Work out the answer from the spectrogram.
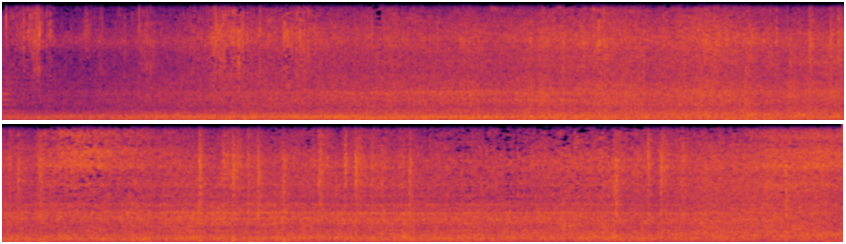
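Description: Passenger train pulling into the platform, its stainless-steel coaches rolling past close by: a loud, steady rumble of wheels on rails with clicks over the rail joints, growing louder over the first few seconds as the coaches draw level.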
